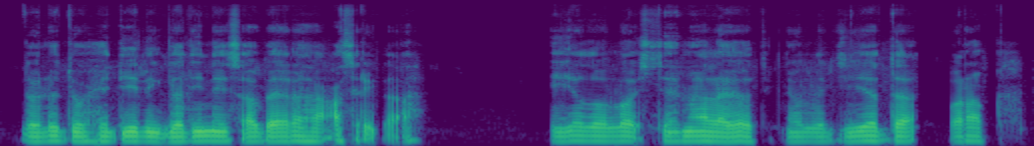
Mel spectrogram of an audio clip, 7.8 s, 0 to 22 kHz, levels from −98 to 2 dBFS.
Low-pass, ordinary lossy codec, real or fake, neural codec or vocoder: 19.8 kHz; none; fake; vocoder, 44.1 kHz, 128 mel bands, Pupu-Vocoder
